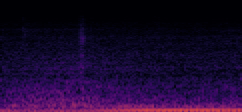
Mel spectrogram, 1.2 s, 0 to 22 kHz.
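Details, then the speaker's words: Old Toyota Vios at idle after A/C idle-up retune (before, A/C on dropped idle to 400–500 rpm, shaking, near stall): A/C switched on, rpm lifts to about 1,000 then holds near 900, steady and even; idle-up working. "ตอนนี้รอบดีดขึ้นนะครับประมาณเลข1แล้วก็ลงมาประมาณ900ครับตอนนี้คือแอร์ตัดต่อแล้วครับ"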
